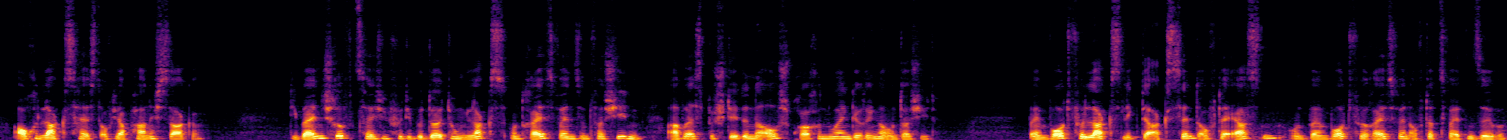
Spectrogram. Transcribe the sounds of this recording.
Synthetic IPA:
ʔa̰ʊxlakshaɪsta̰ʊfjapʰaːnɪʃz̥a̰ːkə̰ | d̥iːbaɪdn̩ʃʁ̥ɪftt͡saɪçn̩fyːɐdiːbədɔʏtʊŋlaksʊntʁaɪsv̥aɪnzɪntfɛɐʃiːdn̩ | ʔa̰ːbɐɛsb̥əʃteːtɪndeɛɐʔa̰ʊsʃpʁ̥aːχənuːɐʔaɪnɡəʁɪŋɐʔʊntɐʃiːt | b̥aɪmvɔɐtfyːɐlaksliːk̚td̥eːɐʔa̰kt͡sɛnta̰ʊfd̥ḛːɐʔḛːɐstn̩ʔʊ̰ntb̥aɪmvɔɐtfyːɐʁa̰ɪsv̥aɪnʔa̰ʊfd̥eːɐt͡sv̥aɪtn̩zɪlbə

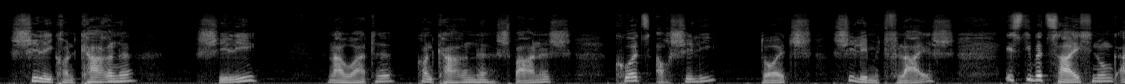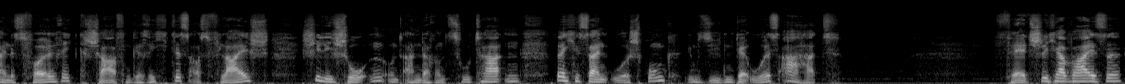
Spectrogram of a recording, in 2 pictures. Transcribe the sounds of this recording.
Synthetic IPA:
ʃɪlikʰɔnkʰaʁnə | ʃɪli | naʊatʰl̩kʰɔnkʰaʁnəʃpaːnɪʃkʰʊɐt͡sa̰ʊxʃɪli | d̥ɔʏt͡ʃʃɪlimɪtfla̰ɪʃʔɪst̚d̥iːbət͡saɪçnʊŋʔa̰ɪnəsfɔʏʁɪkʃaɐfn̩ɡəʁɪçtʰəsa̰ʊsflaɪʃʃɪliʃoːtn̩ʔʊntʔa̰ndəʁənt͡suːtʰaːtn̩v̥ɛlçəsz̥aɪnənʔuːɐʃpʁ̥ʊŋʔɪmzyːdn̩deːɐʔuːɛsʔaːɦa̰t | fɛlt͡ʃlɪçɐvaɪzə

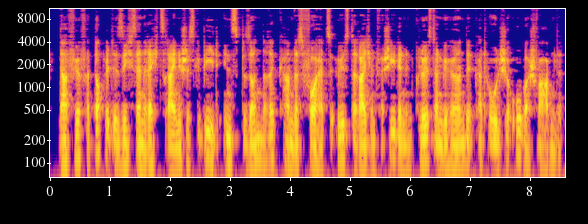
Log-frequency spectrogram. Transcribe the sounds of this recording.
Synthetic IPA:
d̥afyːɐfɛɐdɔpl̩təzɪçz̥aɪnʁɛçt͡sʁa̰ɪnɪʃəsɡ̥əbiːtʰʔɪnsb̥əzɔndəʁəkʰaːmdasfoːɐɦeːɐt͡suʔøːstəʁaɪçʊntfɛɐʃiːdənənkl̥øːstɐnɡəɦøːʁəndəkʰatʰoːlɪʃəʔoːbɐʃv̥a̰ːbm̩də

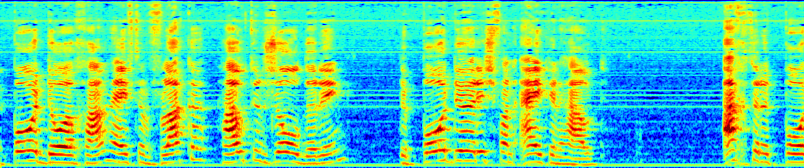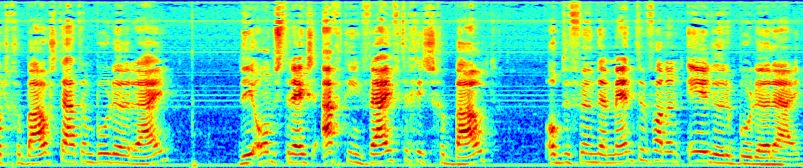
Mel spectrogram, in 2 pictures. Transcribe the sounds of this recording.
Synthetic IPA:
dəpoːrt̚dʊːrχɑŋɦejftənvlɑkəhawtənzɔlˠdərɪŋ | dəpoːt̚døːɾɪsfɔnɛjkənɦawt | ʔɑχtərət̚poːrtχəbawstaːtənbudərɛj | diʔɔnstreksɑχtinvɛjftəχɪsχəbawt | ʔɔp̚dəføndamɛntənvɔnənɪəɹdəɾəbudərɛj

